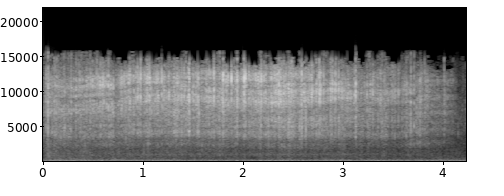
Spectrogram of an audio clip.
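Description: Logo-reveal sound effect: a loud whoosh of noise over a deep rumble, with no tune. The hissing top drops away near the end while the rumble fades on.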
